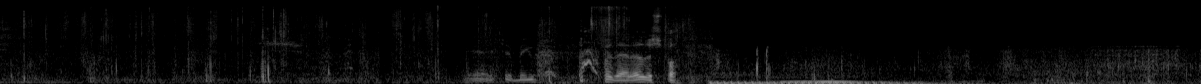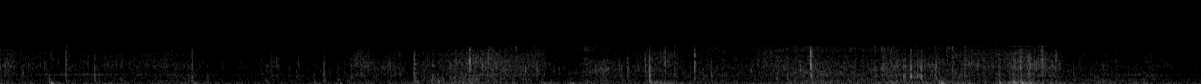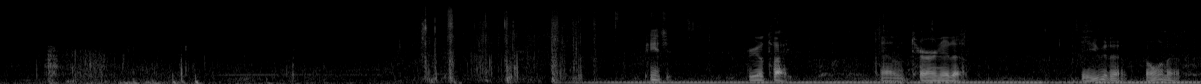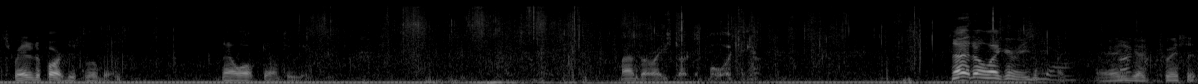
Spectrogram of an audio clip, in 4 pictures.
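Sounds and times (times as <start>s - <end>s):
footsteps through dry grass: 0.0s - 7.2s, 9.4s - 23.6s, 28.0s - 48.0s
low rumble: 6.7s - 13.4s, 29.8s - 46.6s.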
